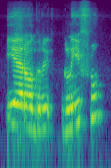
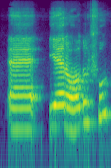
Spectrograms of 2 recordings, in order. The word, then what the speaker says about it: hieróglifo: Então, seria, sim, a letra D, porque admitem dupla pronúncia, né? Dupla prosódia nas palavras que seguem aí, como hieroglifo, ai meu Deus, hieroglifo, hieróglifo, né?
